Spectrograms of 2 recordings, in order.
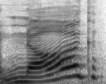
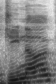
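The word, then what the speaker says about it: Gnog: games we're giving away nog which apparently I've been pronouncing wrong I don't know he does G nog yeah I swear someone told me that and I don't remember who I think maybe you just heard somebody else pronounce it G nog similar to how the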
